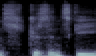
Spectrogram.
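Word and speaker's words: Strahovski: That Yvonne Straczynski. I believe that's how you pronounce her last name.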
